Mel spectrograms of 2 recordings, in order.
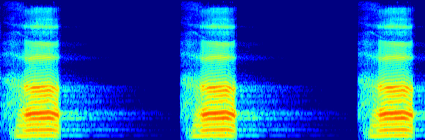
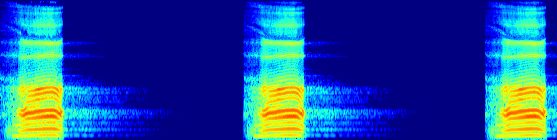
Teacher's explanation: ہا کی ادائیگی میں زبان کی جڑ کو حلق کی طرف دبائے بغیر باریک اور بغیر رگڑ کھاتی سانس میں پڑھیں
